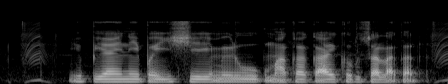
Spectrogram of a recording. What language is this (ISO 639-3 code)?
mar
